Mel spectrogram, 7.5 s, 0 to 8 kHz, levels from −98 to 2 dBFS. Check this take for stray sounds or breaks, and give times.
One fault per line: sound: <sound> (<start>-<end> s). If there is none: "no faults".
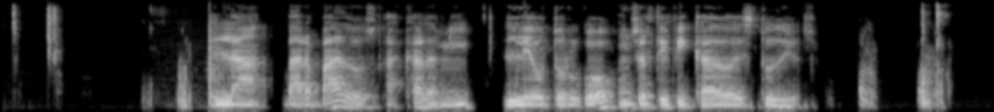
no faults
